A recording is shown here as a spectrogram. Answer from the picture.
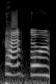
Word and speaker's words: Khadgar: What if Khadgar is just taken prisoner? Yeah, that was the right way to pronounce it.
